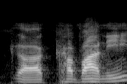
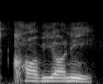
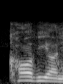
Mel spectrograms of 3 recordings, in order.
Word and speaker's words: Kavian: forgive me uh draa Cavani is that right you you did the first part very nicely the last part is kavani kovani kovani kovani Davi kovani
